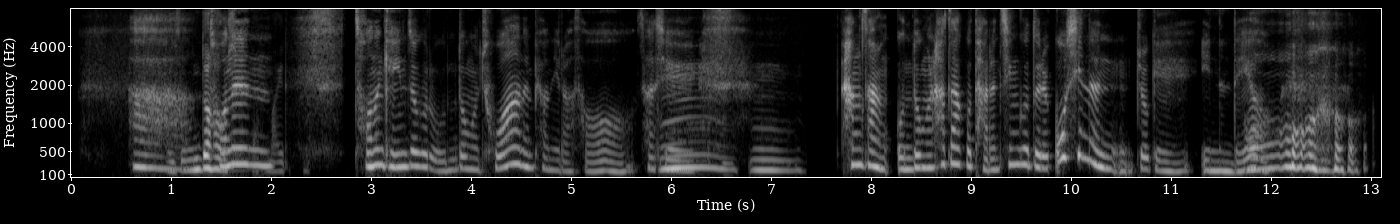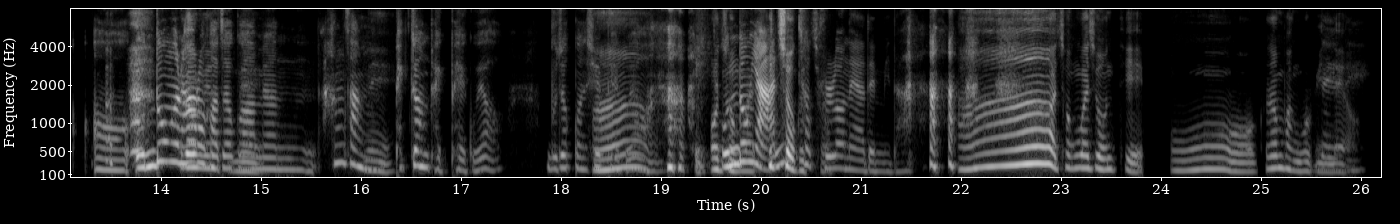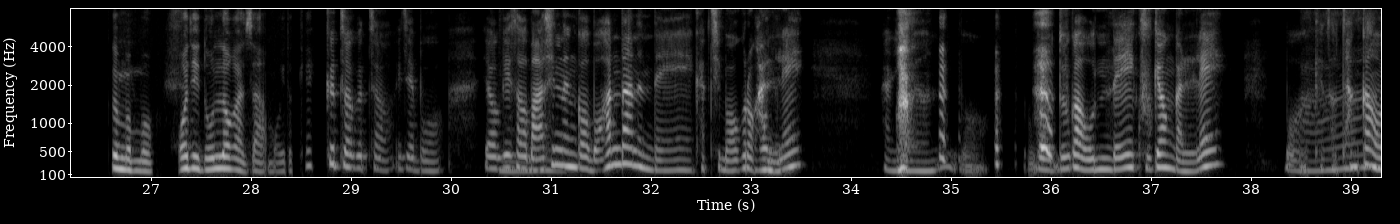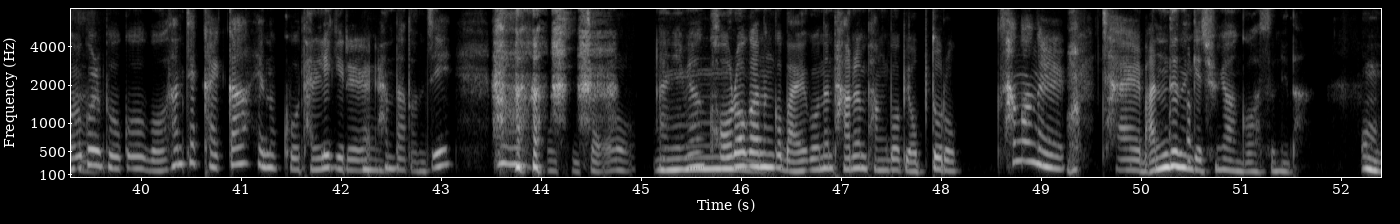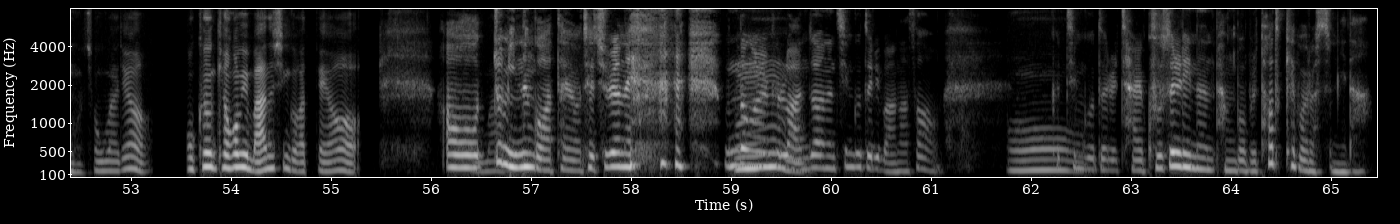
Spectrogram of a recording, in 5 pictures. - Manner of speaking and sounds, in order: static; distorted speech; teeth sucking; tapping; laughing while speaking: "어"; laugh; laugh; laugh; other background noise; laugh; gasp; laugh; laugh; laughing while speaking: "주변에"; laugh
- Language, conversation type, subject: Korean, unstructured, 운동을 싫어하는 사람들을 가장 효과적으로 설득하는 방법은 무엇일까요?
